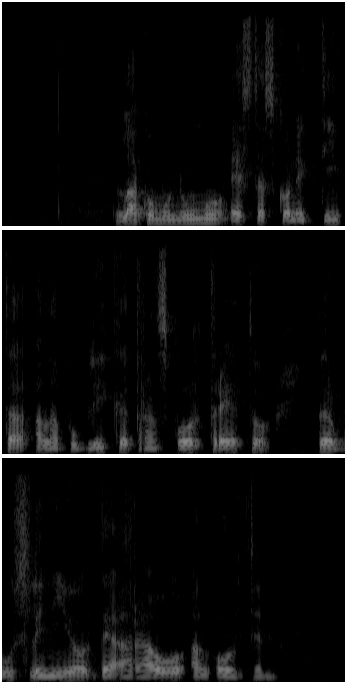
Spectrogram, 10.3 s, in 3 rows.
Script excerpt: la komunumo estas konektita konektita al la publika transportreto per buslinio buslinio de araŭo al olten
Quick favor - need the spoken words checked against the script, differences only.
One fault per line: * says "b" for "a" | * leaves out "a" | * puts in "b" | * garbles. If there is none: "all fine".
* leaves out "konektita"
* leaves out "buslinio"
